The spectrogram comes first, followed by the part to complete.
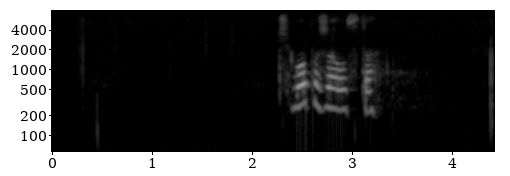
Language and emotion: Russian, neutral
